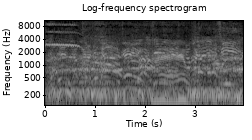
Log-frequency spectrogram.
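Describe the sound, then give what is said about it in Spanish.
A tense crowd of protesting farmers near the port of Valencia at midday: a loud, continuous babble of many overlapping voices. “Este es el sonido de los momentos de tensión que se han producido este mediodía cerca del puerto cuando la manifestación de agricultores convocada por ABA, la Unión Llauradora y UPA”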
